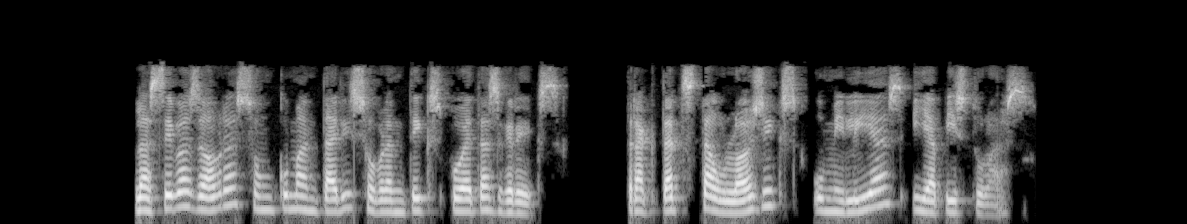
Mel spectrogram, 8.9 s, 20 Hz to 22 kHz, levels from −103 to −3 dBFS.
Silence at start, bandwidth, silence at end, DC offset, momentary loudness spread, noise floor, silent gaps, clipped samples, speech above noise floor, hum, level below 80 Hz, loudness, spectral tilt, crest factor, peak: 1 s; 8.2 kHz; 1.2 s; under 0.1%; 7 LU; under -90 dBFS; 4.26-4.69 s; under 0.1%; over 72 dB; none; -64 dBFS; -18 LUFS; -3.5 dB/octave; 18 dB; -2 dBFS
